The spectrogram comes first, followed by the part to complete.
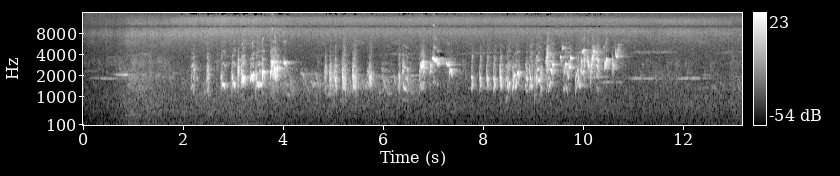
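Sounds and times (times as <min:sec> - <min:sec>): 
bird chirping and twittering: 0:00.5 - 0:12.5.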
